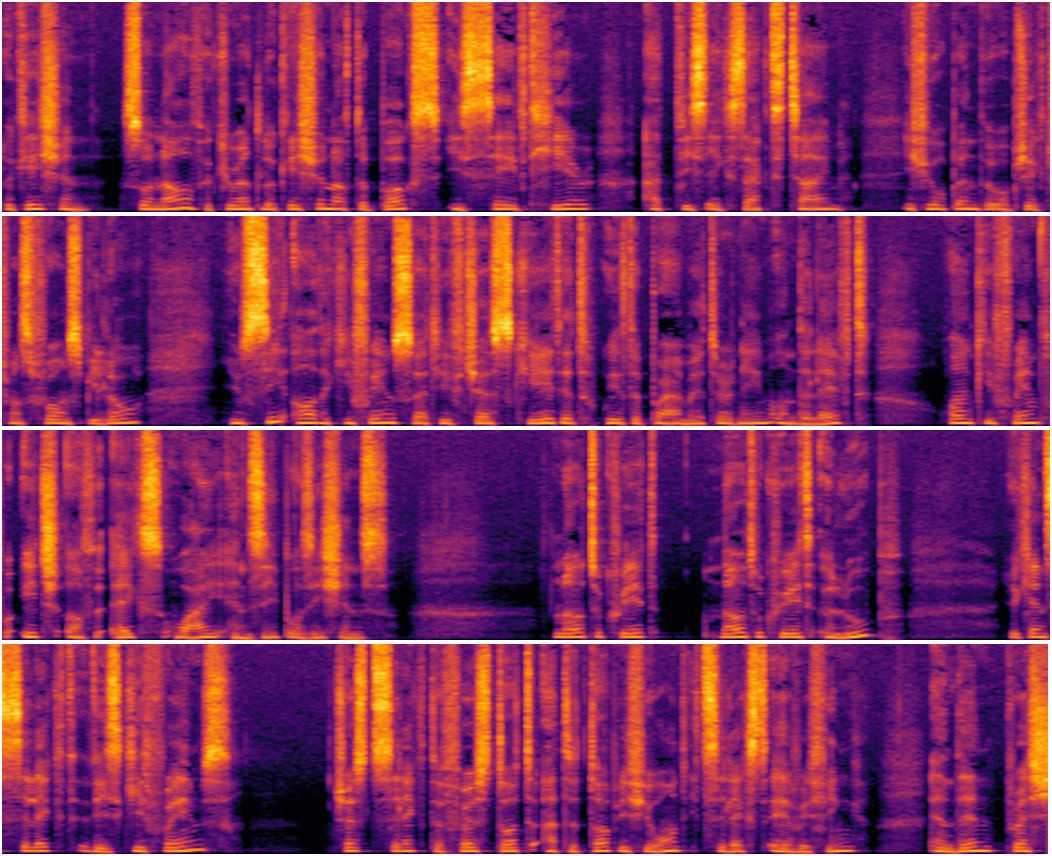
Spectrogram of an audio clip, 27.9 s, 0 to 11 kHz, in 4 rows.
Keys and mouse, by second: 8.3 click, 18.9 click, 19.6 click, 23.5 click, 25.1 click.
